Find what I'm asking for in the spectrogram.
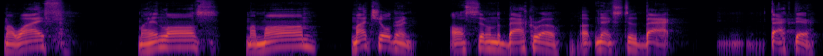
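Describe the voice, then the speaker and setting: A middle-aged man with a loud voice, preaching a sermon and telling a self-deprecating, humorous personal story. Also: lowish voice, slow. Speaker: pastor.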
